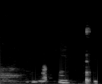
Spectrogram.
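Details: A few brief, abrupt, hiccup-like vocal sounds in a quiet room from a US high school student with Tourette's during an interview. Vocal tic.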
